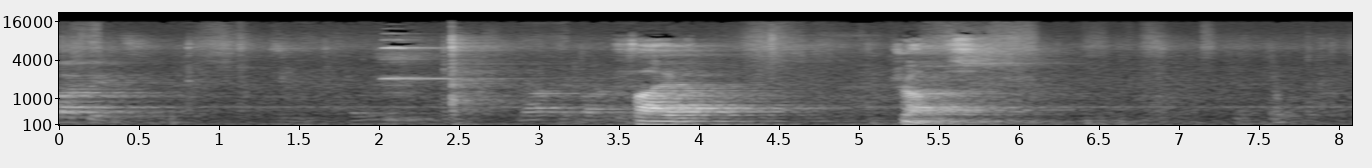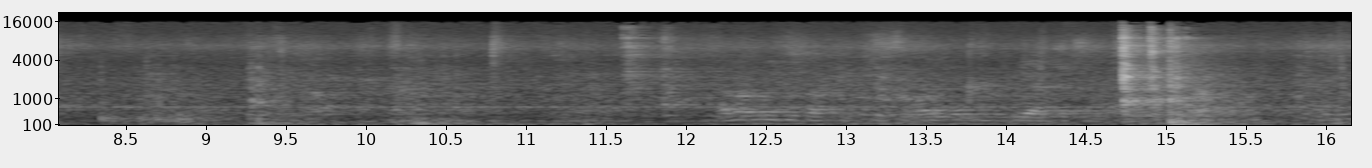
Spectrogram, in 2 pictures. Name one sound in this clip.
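A piano plays loud chords that ring out in a large echoing hall.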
